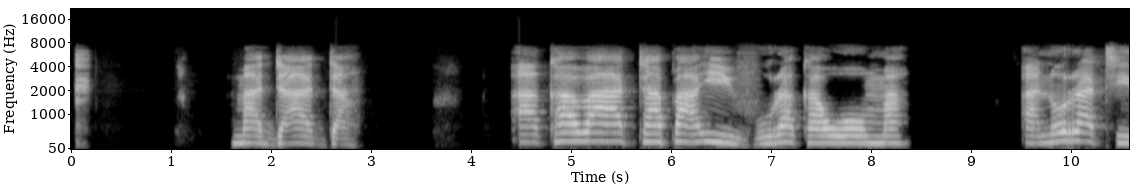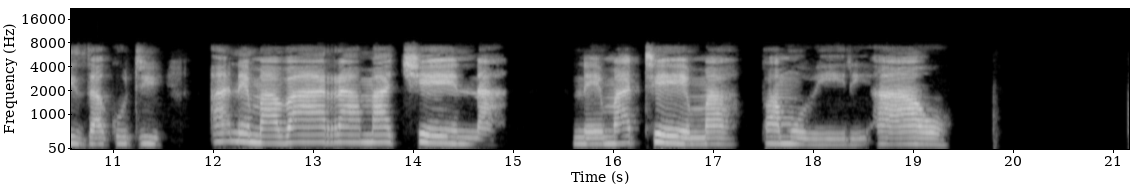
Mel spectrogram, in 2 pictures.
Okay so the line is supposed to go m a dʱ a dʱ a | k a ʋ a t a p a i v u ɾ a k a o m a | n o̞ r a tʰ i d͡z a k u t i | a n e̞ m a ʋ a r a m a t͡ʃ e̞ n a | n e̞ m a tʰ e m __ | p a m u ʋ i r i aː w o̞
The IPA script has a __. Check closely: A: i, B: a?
B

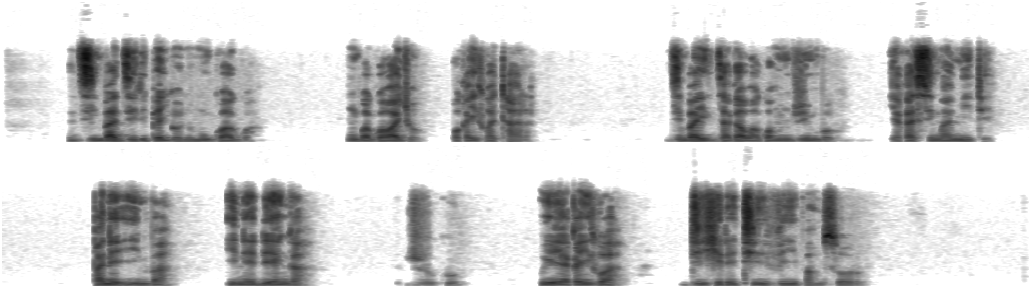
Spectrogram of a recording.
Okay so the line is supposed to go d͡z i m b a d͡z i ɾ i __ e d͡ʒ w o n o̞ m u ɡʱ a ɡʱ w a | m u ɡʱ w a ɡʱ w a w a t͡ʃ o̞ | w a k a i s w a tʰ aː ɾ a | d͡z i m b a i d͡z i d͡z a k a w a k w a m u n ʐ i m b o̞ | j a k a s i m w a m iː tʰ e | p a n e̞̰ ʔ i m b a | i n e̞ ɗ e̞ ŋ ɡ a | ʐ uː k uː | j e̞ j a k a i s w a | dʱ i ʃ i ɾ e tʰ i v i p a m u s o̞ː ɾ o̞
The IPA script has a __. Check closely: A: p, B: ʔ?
A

